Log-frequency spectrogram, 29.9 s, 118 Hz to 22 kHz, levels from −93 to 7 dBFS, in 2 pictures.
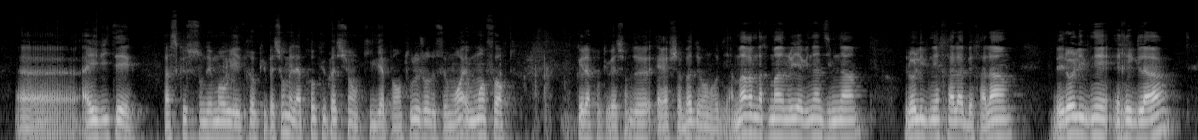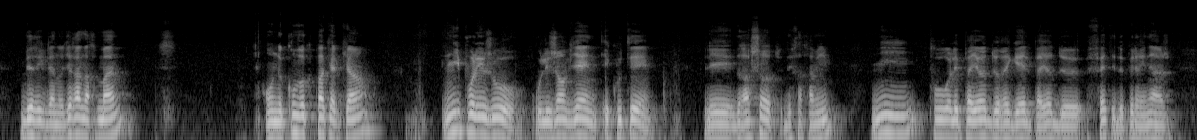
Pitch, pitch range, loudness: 120 Hz, 110-130 Hz, -25 LUFS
